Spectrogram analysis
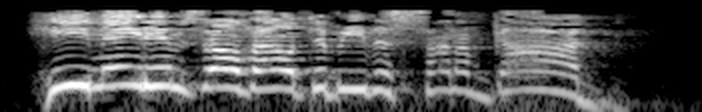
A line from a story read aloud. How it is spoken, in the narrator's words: the Jewish leaders yelled out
